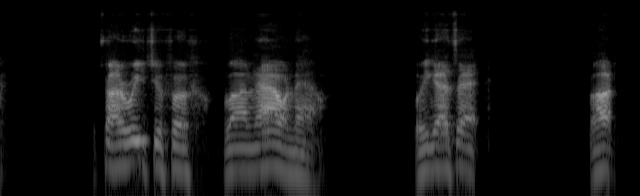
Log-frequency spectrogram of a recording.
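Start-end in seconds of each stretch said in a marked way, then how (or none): 0.0-4.8 loud put-on character voice, calling out. A player voices a character reaching the others after an hour of silence: deeper character voice. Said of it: "I forgot how to do his voice. It's a lot more deeper".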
